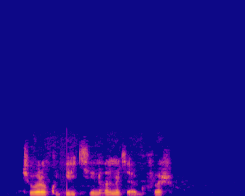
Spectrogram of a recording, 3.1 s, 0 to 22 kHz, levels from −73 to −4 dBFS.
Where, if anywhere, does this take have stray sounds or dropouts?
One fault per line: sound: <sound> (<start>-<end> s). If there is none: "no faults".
sound: dropout (0.7-0.8 s)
